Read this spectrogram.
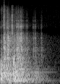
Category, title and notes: Sound effects > Objects / House appliances
door pool close2
Door being slammed shut. Recorded with my phone.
